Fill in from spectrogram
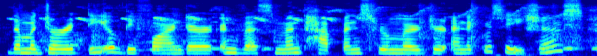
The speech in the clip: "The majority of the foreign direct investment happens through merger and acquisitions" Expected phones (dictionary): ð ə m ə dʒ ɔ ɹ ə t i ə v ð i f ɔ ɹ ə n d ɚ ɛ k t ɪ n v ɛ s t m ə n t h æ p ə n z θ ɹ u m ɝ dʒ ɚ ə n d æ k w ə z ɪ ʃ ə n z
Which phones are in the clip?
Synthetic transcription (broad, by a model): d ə m ə dʒ ɔ ɹ ə t i ə v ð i f ɔ ɹ ə n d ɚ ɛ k ɪ n v ɛ s t m ə n t h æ p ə n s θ ɹ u m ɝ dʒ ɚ ə n d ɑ k w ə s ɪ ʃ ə n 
